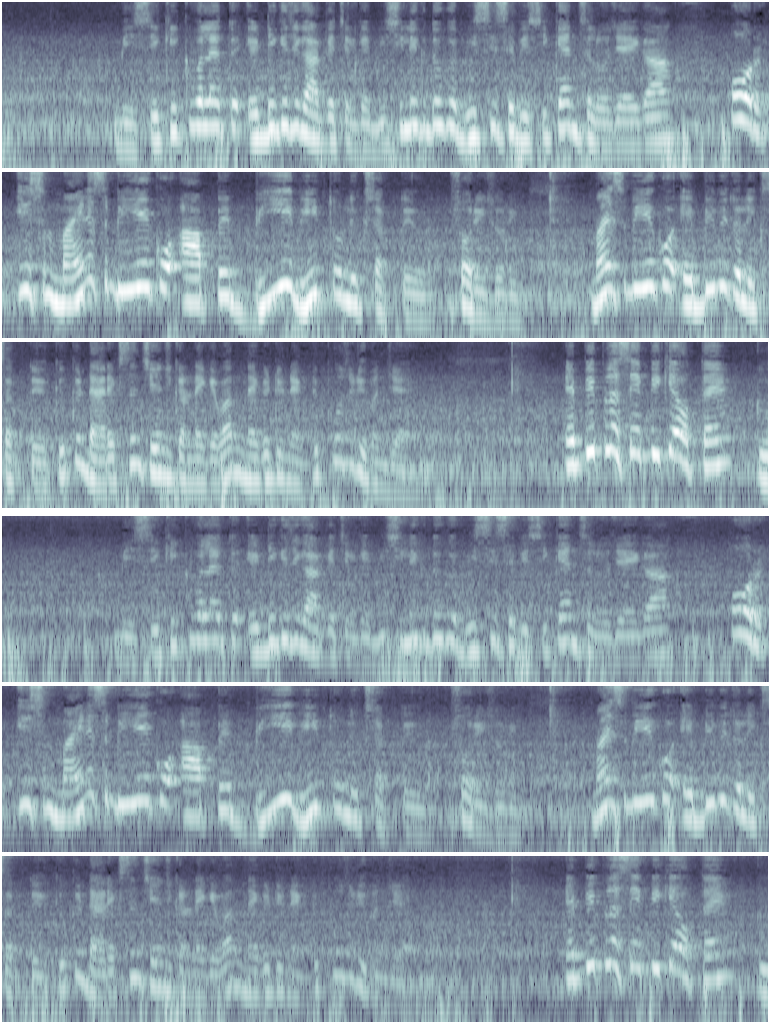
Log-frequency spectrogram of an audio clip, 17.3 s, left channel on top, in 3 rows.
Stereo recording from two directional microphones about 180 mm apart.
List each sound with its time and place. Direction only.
0.9 s a woman's voice: 75° left (ahead or behind)
9.2 s speech: 60° left (ahead or behind)
15.7 s a woman's voice: 70° left (ahead or behind)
